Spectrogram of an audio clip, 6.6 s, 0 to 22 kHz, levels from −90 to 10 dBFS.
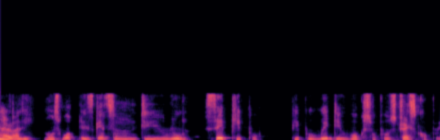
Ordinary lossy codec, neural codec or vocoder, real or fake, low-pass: MP3, 64 kbps; codec, 44.1 kHz, 2.6 kbps, SNAC; fake; 7.2 kHz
